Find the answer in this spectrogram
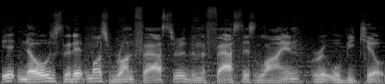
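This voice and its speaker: Faint music plays in the background as a man talks at a fairly quick pace. His pitch varies in an ordinary way. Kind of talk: promotional explainer to camera. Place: studio.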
